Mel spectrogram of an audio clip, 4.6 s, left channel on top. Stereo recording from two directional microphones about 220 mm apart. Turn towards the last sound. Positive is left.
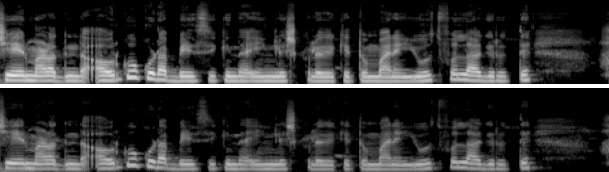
turn(degrees=35)  # may be behind; listen again after turning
